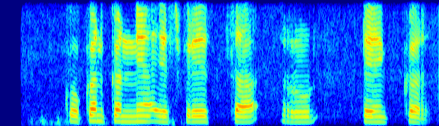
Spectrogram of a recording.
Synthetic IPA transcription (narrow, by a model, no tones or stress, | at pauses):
kokənkəɳːjaespɾest͡sa | ɾuːɽ | ʈẽkkːəɾ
